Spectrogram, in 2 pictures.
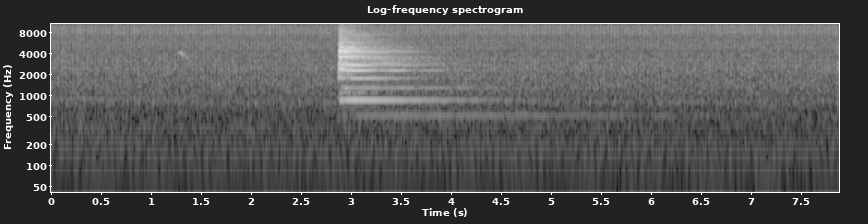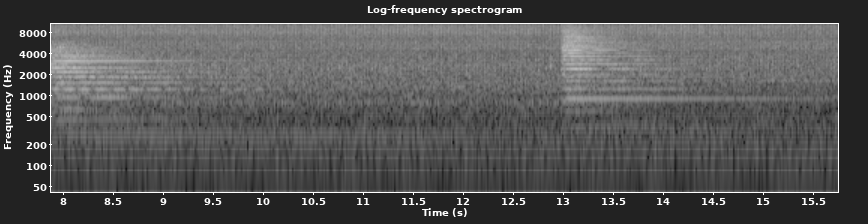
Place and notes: Ambert, Saint-Jean Place, Knell
France, Auvergne, Funeral, Knell, Bells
